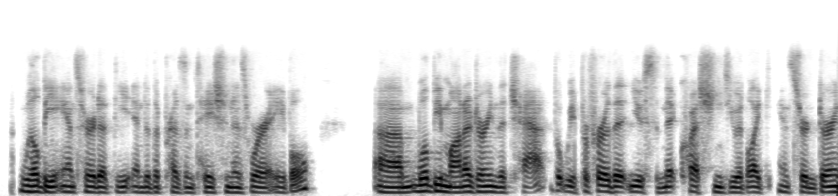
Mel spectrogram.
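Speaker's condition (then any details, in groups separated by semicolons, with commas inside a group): No condition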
